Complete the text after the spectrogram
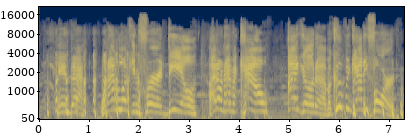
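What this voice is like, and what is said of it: Loose Bart Simpson voice impression. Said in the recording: “I cannot do Bart Simpson. My throat's just not right. Can't do him at all. ... all these clients wanted Bart Simpson voices ... I became like this in-demand guy to do Bart Simpson's voice. It sounded nothing like Bart Simpson.”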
